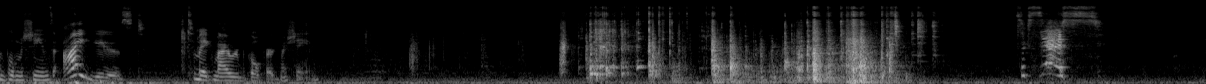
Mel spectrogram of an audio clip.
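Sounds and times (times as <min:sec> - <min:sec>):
machine parts clattering and rattling: 0:05.8 - 0:09.5.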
